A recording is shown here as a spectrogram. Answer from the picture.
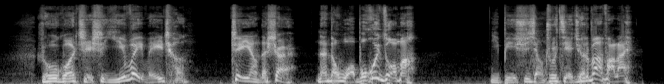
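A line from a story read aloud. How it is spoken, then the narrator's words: Sudden furious roar. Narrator (Chinese): 耶律糊涂树突然咆哮道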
